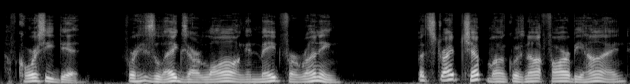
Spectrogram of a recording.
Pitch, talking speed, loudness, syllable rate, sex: 135 Hz, 190 wpm, -17 LUFS, 5.0 syllables/s, male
